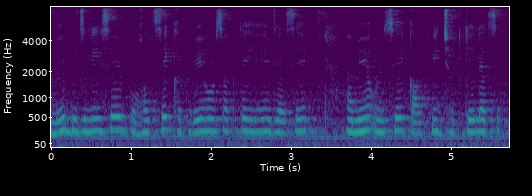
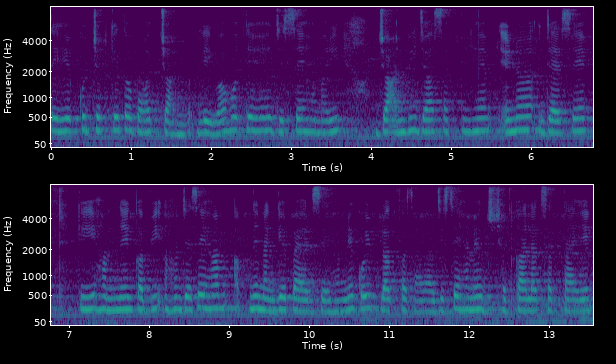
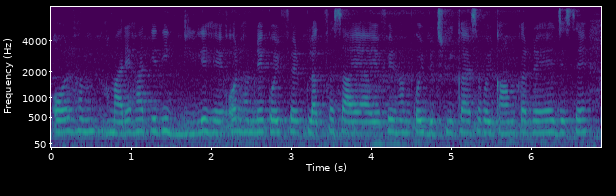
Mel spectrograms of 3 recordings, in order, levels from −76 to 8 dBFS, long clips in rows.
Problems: constant background noise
